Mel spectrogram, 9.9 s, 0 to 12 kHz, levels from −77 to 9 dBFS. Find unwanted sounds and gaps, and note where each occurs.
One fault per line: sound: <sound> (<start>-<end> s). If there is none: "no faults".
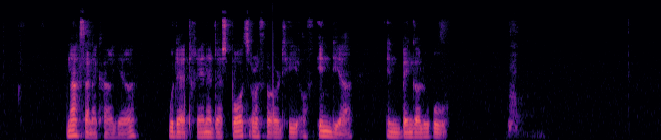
sound: bark (7.6-8.2 s)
